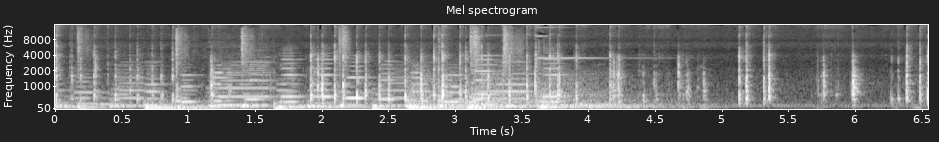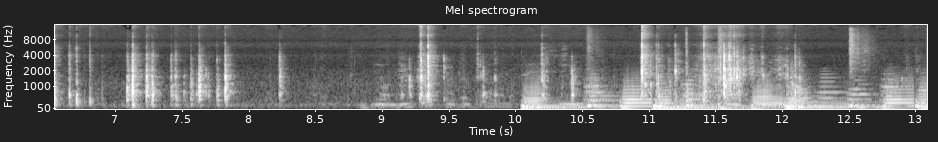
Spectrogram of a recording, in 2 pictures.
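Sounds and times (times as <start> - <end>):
music: 0.0 - 4.8, 10.0 - 13.0.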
